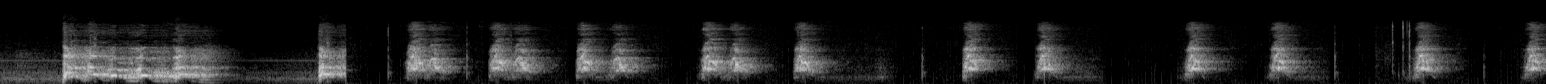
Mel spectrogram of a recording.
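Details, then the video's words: Dog barking while begging: a long, loud, harsh bark-whine opens, then short sharp barks repeat roughly once a second. "SOUND OF DOG BAGGING BARKING DOG"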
